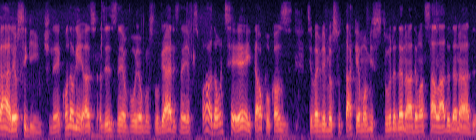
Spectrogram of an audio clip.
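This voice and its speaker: Speaking at a very fast pace, a man with a medium-pitched, dark and mellow voice shows ordinary pitch variation. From Brazil, Paraíba then Ribeirão Preto (São Paulo). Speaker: pastor. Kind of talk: testimony interview.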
